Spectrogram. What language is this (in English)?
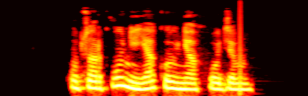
Belarusian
